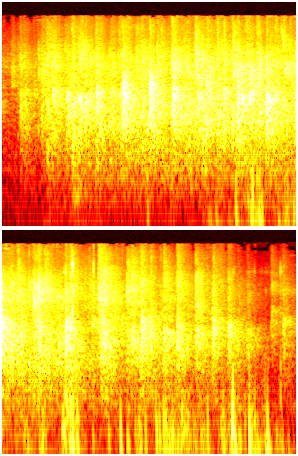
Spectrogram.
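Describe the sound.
Audience applause greeting a speaker: many sharp hand claps swell quickly into a brisk, fairly loud patter that stays steady to the end.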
